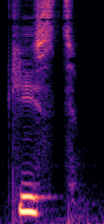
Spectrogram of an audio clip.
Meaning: bone
- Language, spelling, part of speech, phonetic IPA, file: Ukrainian, кість, noun, [kʲisʲtʲ], Uk-кість.ogg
